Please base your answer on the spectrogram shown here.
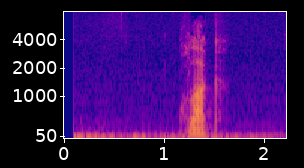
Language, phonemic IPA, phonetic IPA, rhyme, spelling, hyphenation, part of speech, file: Turkish, /kuˈɫak/, [kʰuˈɫɑk], -ak, kulak, ku‧lak, noun, Tr-kulak.ogg
- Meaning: 1. ear 2. lug, earlobe 3. hearing, the sense of hearing 4. tuning key 5. kulak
